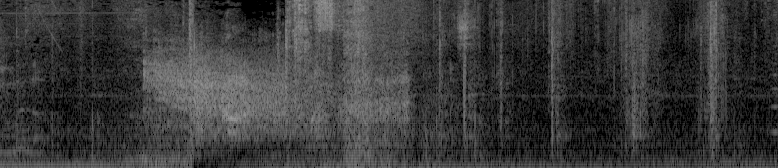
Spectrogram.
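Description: A man grunts as he fights.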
